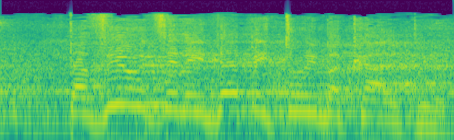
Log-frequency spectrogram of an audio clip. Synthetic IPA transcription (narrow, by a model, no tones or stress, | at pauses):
t̪aviuetzɛlejdejbit̪ujbakalpi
